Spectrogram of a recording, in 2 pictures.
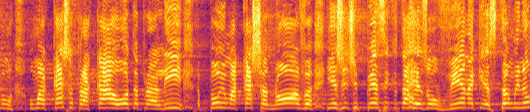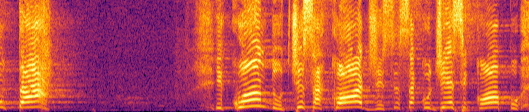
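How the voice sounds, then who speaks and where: A middle-aged Brazilian woman preaching a sermon, telling a family story with animated acting and bursts of shouting. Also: sits high. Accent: Brazilian Portuguese. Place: church hall. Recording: reverberant hall, live sermon.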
